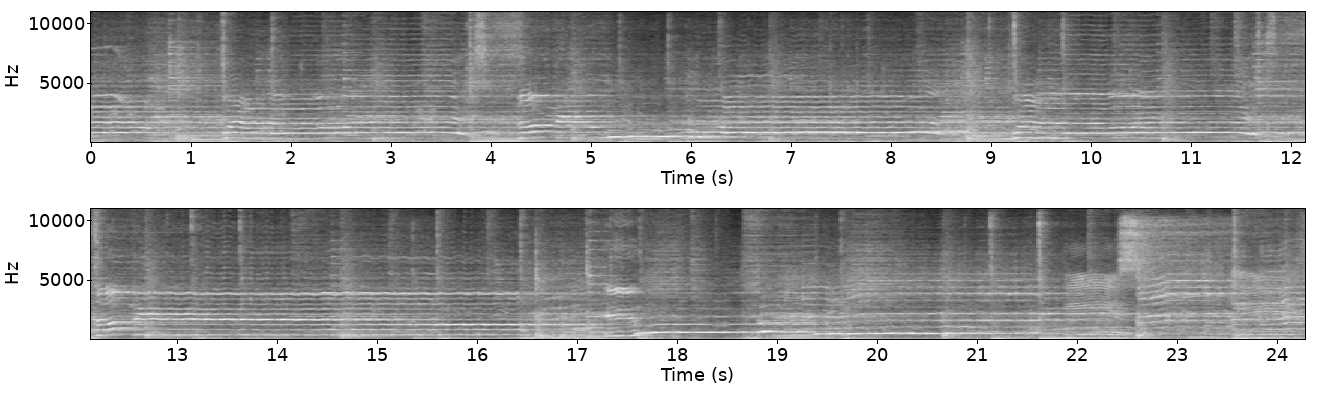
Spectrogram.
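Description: Live amplified band: a woman sings long held notes with vibrato and slides between pitches, over electric guitars and drums.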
